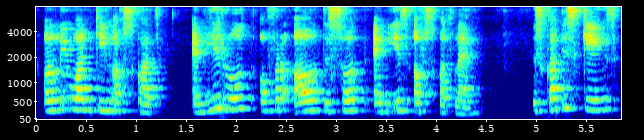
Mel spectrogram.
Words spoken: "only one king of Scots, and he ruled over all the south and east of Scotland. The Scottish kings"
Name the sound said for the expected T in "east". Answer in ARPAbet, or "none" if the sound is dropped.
none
